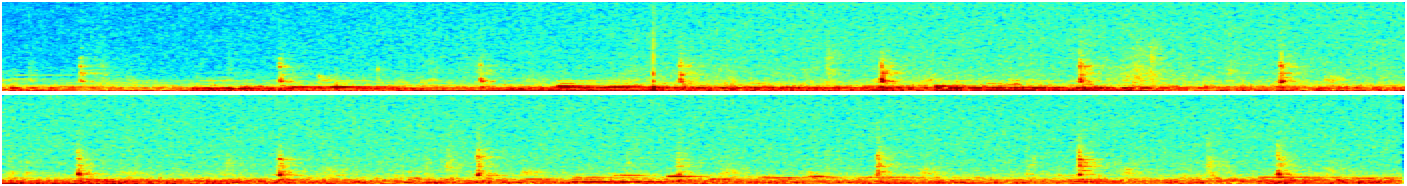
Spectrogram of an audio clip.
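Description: Faint background music of soft held notes with a clock-like ticking, about one tick a second.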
